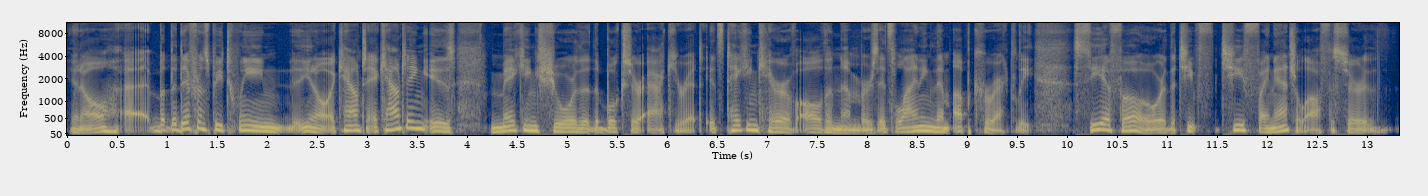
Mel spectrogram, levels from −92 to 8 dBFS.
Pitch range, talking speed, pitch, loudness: 100-150 Hz, 170 wpm, 125 Hz, -18 LUFS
